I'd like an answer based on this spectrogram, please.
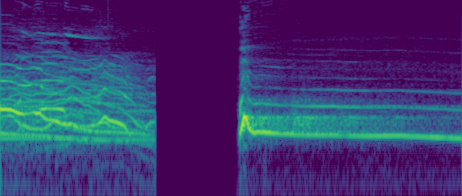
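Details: Wolf howls, first a wavering chorus of several overlapping voices, then a two-second silence, then one strong howl that starts with a sharp rise and holds a long, level, steady tone.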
